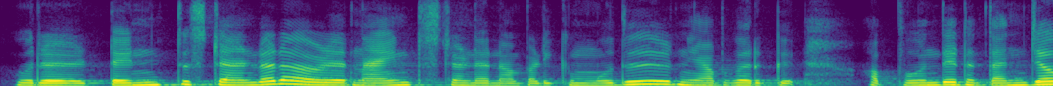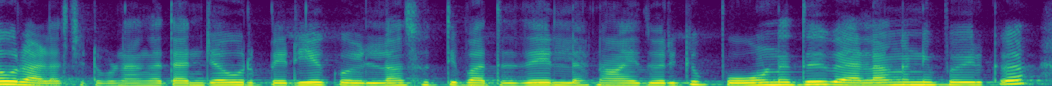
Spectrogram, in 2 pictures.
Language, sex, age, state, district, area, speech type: Tamil, female, 18-30, Tamil Nadu, Thoothukudi, rural, spontaneous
